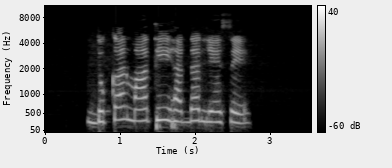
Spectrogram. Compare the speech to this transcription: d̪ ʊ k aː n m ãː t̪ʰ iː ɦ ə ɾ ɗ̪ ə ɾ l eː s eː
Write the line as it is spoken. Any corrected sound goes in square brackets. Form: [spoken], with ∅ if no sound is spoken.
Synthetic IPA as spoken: d̪ ʊ k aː n m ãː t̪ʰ iː ɦ ə ɾ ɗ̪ ə ɾ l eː s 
